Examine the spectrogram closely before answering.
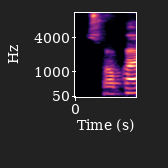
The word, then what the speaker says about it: soccer: সকার হচ্ছে এক জাতীয় ফুটবল গেম আর কি। উচ্চারণটা সকার হবে, হ্যাঁ, অনেকে হয়তো সসার বলে, জি স্যার। উচ্চারণটা সকার হবে।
